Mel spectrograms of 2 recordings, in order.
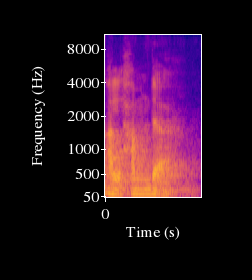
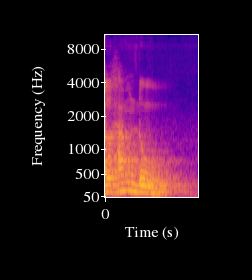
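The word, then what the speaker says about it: الحمدُ: dia membaca suatu kata alhamda ya Yang satunya baca alhamdu ya yang benar adalah alhamdu alhamda ini salah ya tapi yang membaca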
